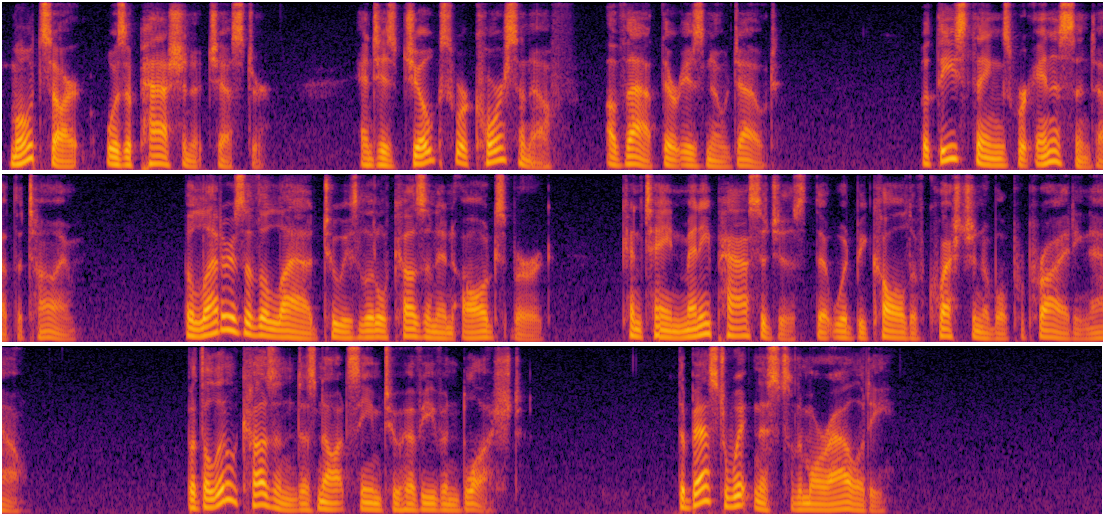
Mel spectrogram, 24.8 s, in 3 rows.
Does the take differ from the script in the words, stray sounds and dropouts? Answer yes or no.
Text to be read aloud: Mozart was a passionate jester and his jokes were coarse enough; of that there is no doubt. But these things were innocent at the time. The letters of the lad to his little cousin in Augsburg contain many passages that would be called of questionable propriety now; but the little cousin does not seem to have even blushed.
yes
